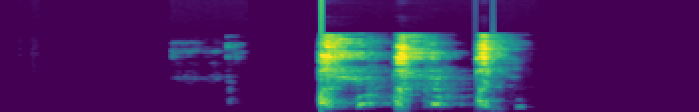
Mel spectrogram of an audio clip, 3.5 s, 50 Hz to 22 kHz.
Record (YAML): three_cough_length: 3.5 s
three_cough_amplitude: 29809
three_cough_signal_mean_std_ratio: 0.31
survey_phase: beta (2021-08-13 to 2022-03-07)
age: 18-44
gender: Female
wearing_mask: 'No'
symptom_none: true
smoker_status: Never smoked
respiratory_condition_asthma: false
respiratory_condition_other: false
recruitment_source: REACT
submission_delay: 0 days
covid_test_result: Negative
covid_test_method: RT-qPCR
